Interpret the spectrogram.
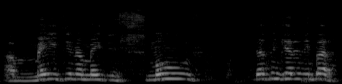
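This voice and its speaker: A man guest, an animated storyteller who slips into Spanish. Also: very high voice, normal speed. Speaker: guest, former radio worker. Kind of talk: casual chat. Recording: distant mic in a studio.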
